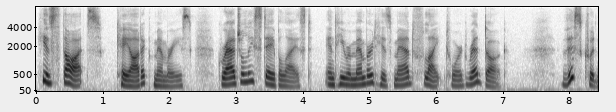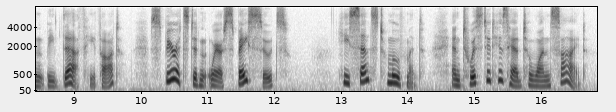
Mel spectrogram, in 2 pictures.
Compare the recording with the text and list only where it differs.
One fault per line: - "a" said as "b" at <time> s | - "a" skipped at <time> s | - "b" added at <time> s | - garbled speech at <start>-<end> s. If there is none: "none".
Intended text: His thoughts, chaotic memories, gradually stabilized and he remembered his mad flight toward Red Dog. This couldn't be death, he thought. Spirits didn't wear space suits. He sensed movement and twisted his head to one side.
none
